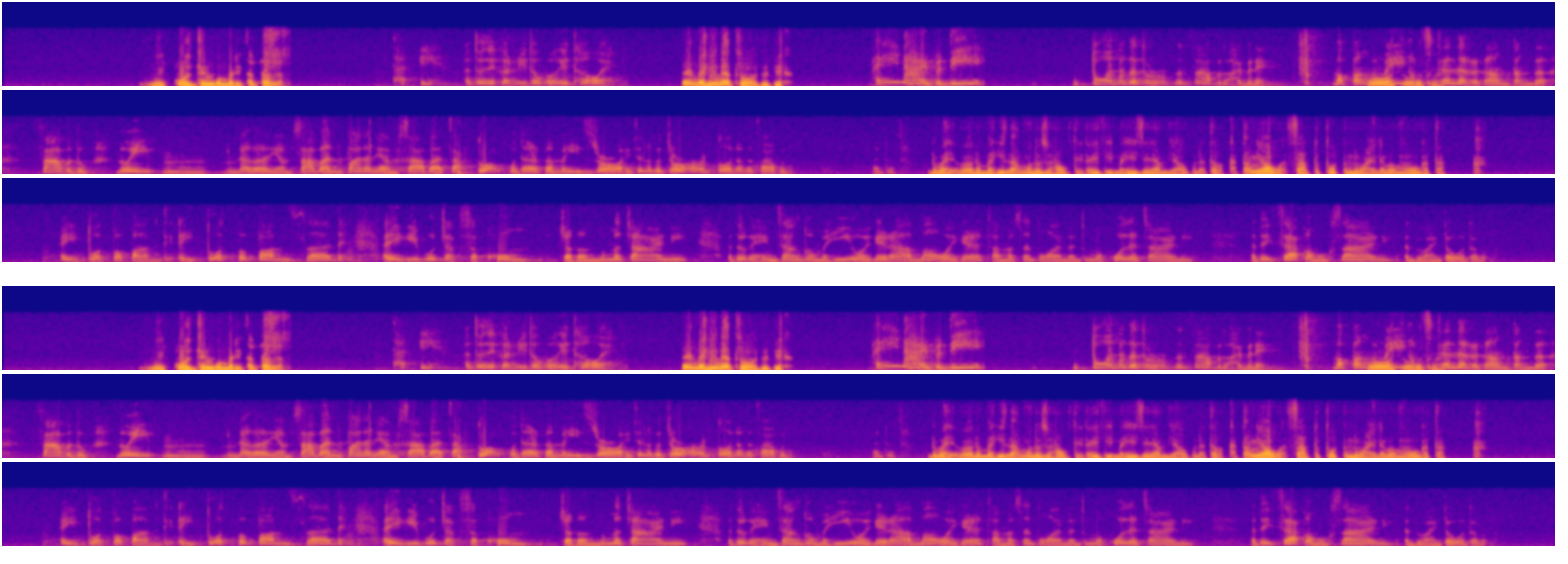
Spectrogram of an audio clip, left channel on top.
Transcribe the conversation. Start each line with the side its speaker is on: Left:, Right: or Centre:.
Right: ꯃꯣꯏ ꯀꯣꯜ
Left: ꯑꯩ
Right: ꯗ꯭ꯔꯤꯛꯀꯨꯝꯕꯗꯤ ꯈꯛꯇꯕ꯭ꯔꯥ
Left: ꯊꯛꯏ ꯑꯗꯨꯗꯤ ꯀꯔꯤ ꯇꯧꯕꯒꯤ ꯊꯛꯑꯣꯏ
Right: ꯑꯩ ꯃꯍꯤ ꯅꯠꯇ꯭ꯔꯣ ꯑꯗꯨꯗꯤ
Left: ꯃꯤꯅ ꯍꯥꯏꯕꯗꯤ ꯇꯣꯠꯂꯒ ꯇꯧꯔꯒ ꯆꯥꯕꯗꯣ ꯍꯥꯏꯕꯅꯦ ꯃꯄꯪꯒ
Right: ꯑꯣ
Left: ꯃꯍꯤꯒ
Right: ꯇꯣꯠꯂ
Left: ꯄꯨꯟꯖꯟꯅꯔꯒ
Right: ꯆꯥꯏ
Left: ꯑꯃꯨꯛꯇꯪꯗ ꯆꯥꯕꯗꯣ ꯅꯣꯏ ꯎꯝ ꯅꯒ ꯌꯥꯝ ꯆꯥꯕ ꯅꯨꯄꯥꯅꯒ ꯌꯥꯝ ꯆꯥꯕ ꯆꯥꯛꯇ꯭ꯔꯣ ꯈ‌ꯣꯗꯥꯔꯒ ꯃꯍꯤ ꯖꯔ‌ꯣ ꯍꯩꯖꯤꯜꯂꯒ ꯖꯣꯔ ꯇꯣꯠꯂꯒ ꯆꯥꯕꯗꯣ ꯑꯗꯨꯗ‌ꯣ
Right: ꯑꯗꯨ ꯃꯍꯤ ꯑ ꯃꯍꯤ ꯂꯥꯡꯃꯜꯂꯖꯨ ꯍꯥꯎꯇꯦꯗ ꯑꯩꯗꯤ ꯃꯍꯤꯖ‌ꯦ ꯌꯥꯝ ꯌꯥꯎꯕ ꯅꯠꯇꯕ ꯈꯤꯇꯪ ꯌꯥꯎꯕ ꯆꯥꯛꯇꯣ ꯇꯣꯠꯄ ꯅꯨꯡꯉꯥꯏꯅꯕ ꯃꯑꯣꯡ ꯈꯛꯇ <unintelligible>
Left: ꯑꯩ ꯇꯣꯠꯄ ꯄꯥꯝꯗꯦ ꯑꯩ ꯇꯣꯠꯄ ꯄꯥꯝꯖꯗꯦ ꯑꯩꯒꯤꯕꯨ ꯆꯥꯛ ꯆꯥꯛꯈꯣꯝ ꯆꯒꯪꯗꯨꯃ ꯆꯥꯔꯅꯤ ꯑꯗꯨꯒ ꯍ‌ꯦꯟꯖꯥꯡꯗꯣ ꯃꯍꯤ ꯑꯣꯏꯒꯦꯔꯥ ꯑꯃ ꯑꯣꯏꯒꯦꯔꯥ ꯆꯥꯃꯁꯅ ꯇꯣꯡꯉꯥꯟꯅ ꯑꯗꯨꯝ ꯃꯀꯣꯜꯂ ꯆꯥꯔꯅꯤ ꯑꯗꯩ ꯆꯥꯛ ꯑꯃꯨꯛ ꯆꯥꯔꯅꯤ ꯑꯗꯨꯃꯥꯏꯟ ꯇꯧꯒꯗꯕ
